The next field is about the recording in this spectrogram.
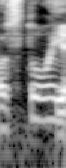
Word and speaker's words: Stojka: And he corrected me before. I made sure to ask. I was like, am I saying this right? He's like, no, the J is Y. I was like, oh, Stojka. – Yep.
